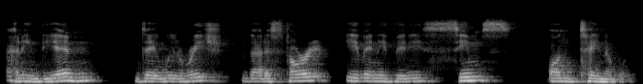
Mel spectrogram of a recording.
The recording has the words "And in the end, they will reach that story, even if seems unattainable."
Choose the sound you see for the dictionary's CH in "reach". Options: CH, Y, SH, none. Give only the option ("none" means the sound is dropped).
CH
